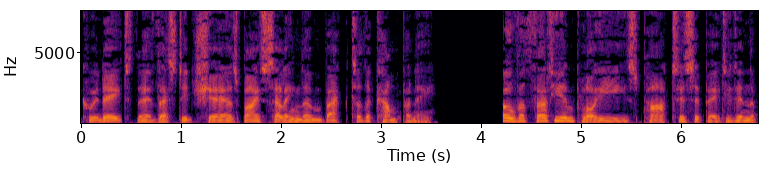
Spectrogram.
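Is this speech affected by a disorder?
No.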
